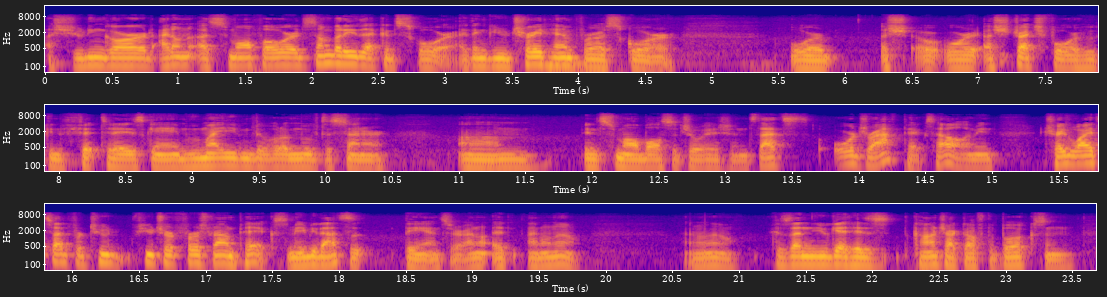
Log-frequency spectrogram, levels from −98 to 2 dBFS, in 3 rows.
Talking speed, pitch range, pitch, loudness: 215 wpm, 90-110 Hz, 95 Hz, -22 LUFS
